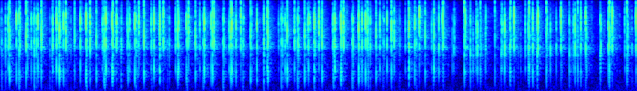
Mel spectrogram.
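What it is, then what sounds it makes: Plastic jar of water beads. Long acrylic nails tap and scratch fast on the clear plastic lid of a clear plastic jar full of blue water beads. The result is a rapid, continuous stream of sharp, dry, bright clicks and scrapes with almost no low end and no ringing after each tap.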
